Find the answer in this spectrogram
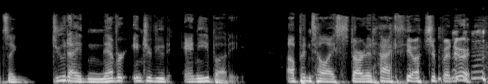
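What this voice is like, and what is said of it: Canadian accent. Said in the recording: “your Canadian accent”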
